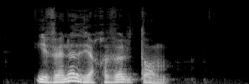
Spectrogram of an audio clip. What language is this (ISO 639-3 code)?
kab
